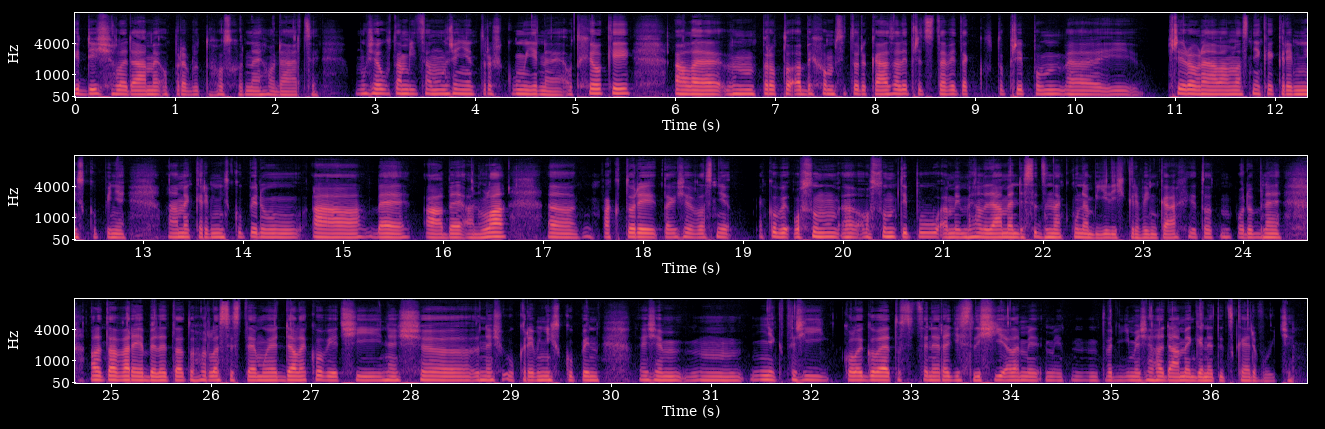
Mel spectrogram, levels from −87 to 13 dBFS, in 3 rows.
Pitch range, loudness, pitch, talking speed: 160-175 Hz, -26 LUFS, 165 Hz, 140 wpm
